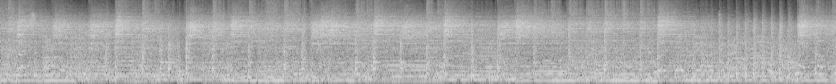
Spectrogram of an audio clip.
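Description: Punk rock band playing live: electric guitars and a drum kit, loud and continuous.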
